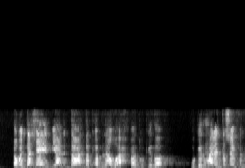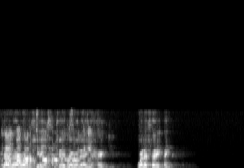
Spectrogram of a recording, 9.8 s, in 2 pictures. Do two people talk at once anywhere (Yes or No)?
Yes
